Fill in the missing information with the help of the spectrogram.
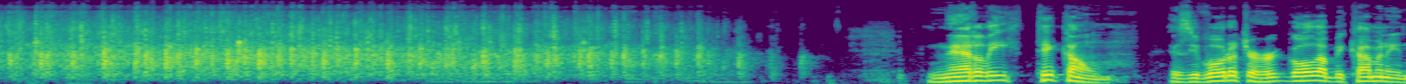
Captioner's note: applause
